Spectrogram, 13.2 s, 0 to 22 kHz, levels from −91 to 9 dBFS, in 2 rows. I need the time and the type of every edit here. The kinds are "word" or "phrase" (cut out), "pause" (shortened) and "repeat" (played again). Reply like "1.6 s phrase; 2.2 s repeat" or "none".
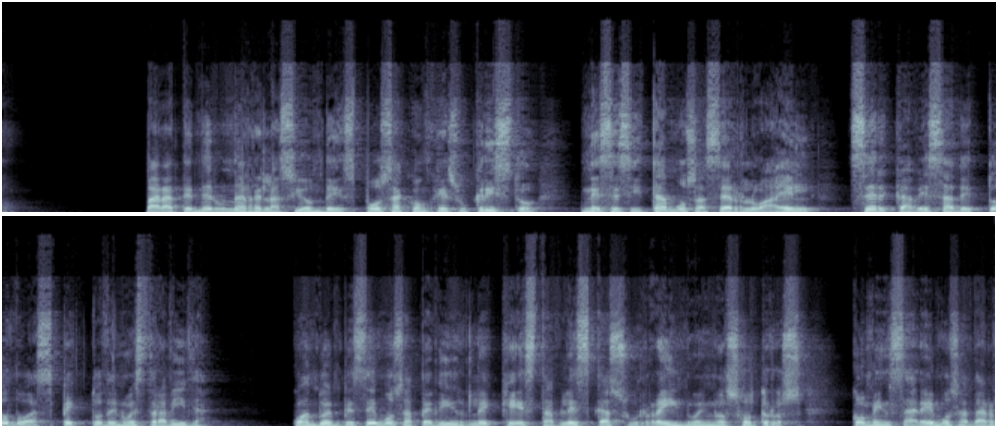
none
